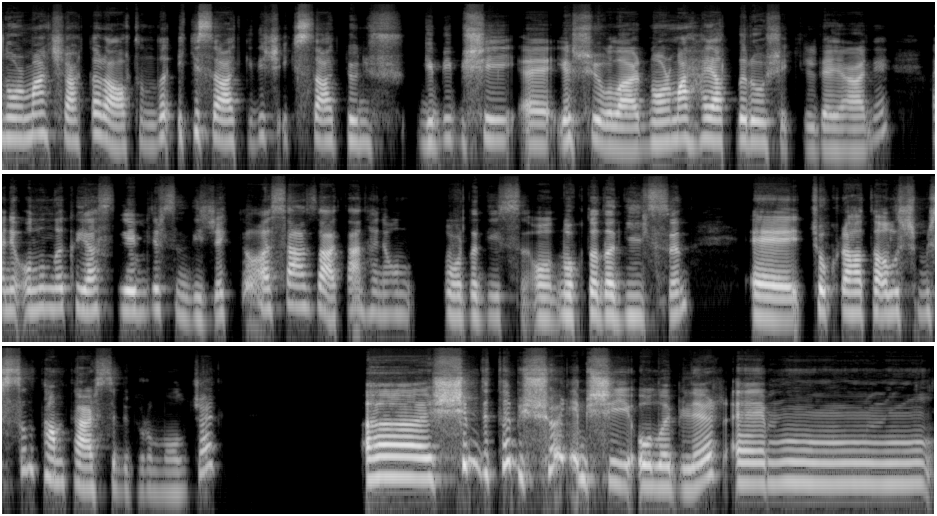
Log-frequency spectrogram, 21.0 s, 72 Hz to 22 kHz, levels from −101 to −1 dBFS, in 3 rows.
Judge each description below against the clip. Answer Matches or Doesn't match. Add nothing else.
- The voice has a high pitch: Matches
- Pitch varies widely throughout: Doesn't match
